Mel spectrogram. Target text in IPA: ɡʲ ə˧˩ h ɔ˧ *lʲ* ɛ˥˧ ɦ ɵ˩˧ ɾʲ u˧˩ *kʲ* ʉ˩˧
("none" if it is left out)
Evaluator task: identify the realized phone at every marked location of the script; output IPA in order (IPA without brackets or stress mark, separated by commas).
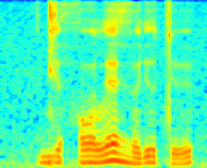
l, t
